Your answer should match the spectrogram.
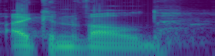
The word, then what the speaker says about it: Eichenwald: Yeah, Eichenwald is how you say it, my friend.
